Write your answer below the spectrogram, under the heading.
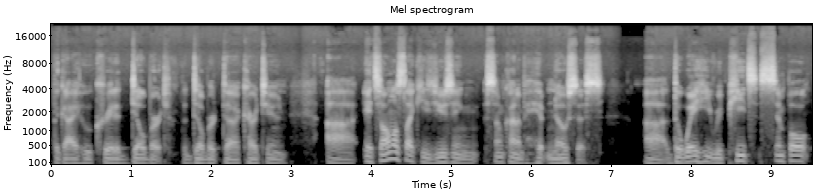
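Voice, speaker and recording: A man hosting an interview, speaking in a measured, reflective way with frequent pauses. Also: sits low, dry recording. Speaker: host. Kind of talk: interview conversation.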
